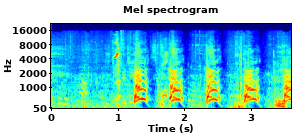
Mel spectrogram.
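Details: Basset Hound among 37 Basset Hounds on a four-mile group walk along Exmouth beach. It gives six loud, arched, baying barks in a steady run about half a second apart, with a faint murmur of voices before them.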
